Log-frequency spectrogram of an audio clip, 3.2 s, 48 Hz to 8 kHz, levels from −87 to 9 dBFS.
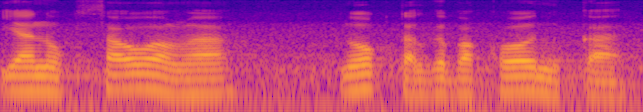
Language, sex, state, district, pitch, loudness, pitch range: Garo, male, Meghalaya, South Garo Hills, 115 Hz, -16 LUFS, 110-125 Hz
